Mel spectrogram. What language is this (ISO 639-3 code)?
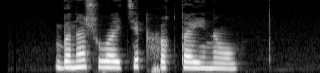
bak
